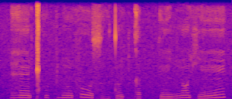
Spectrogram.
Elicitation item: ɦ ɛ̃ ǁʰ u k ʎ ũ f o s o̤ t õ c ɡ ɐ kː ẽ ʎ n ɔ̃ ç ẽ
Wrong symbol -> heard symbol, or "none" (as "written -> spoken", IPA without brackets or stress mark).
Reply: none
